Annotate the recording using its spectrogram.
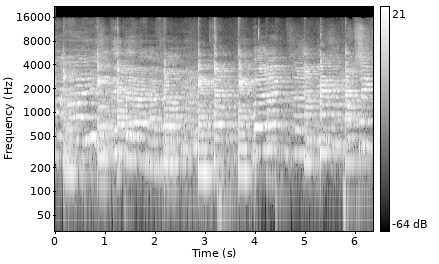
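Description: A man singing a melody into a microphone while strumming guitar chords at a steady beat.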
